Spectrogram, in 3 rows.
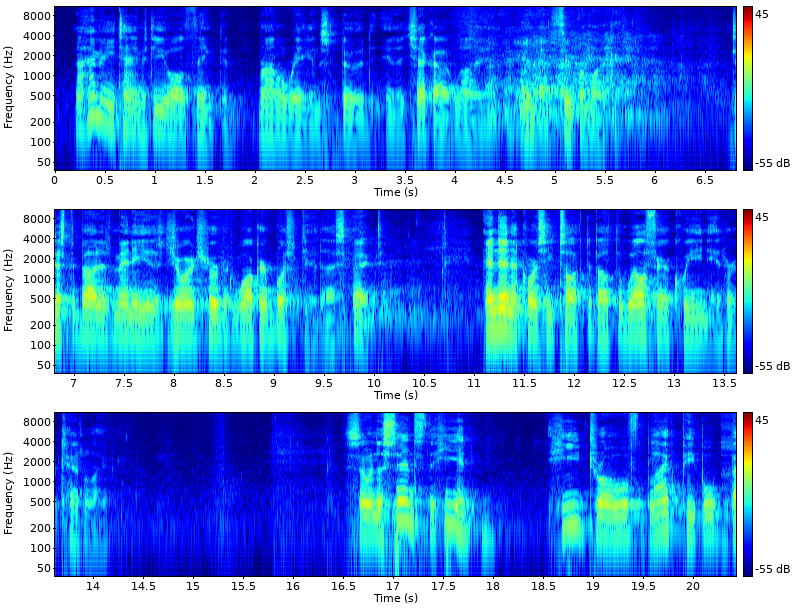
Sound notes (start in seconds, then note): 4.1 laughter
